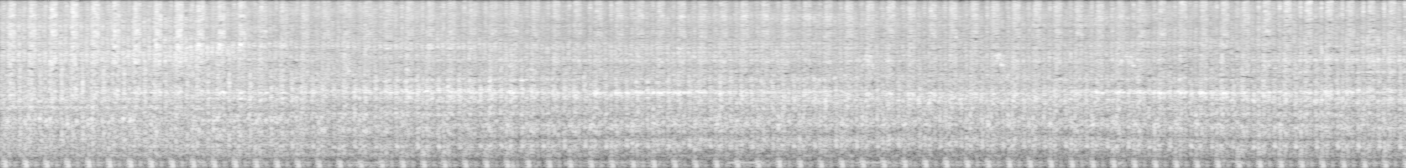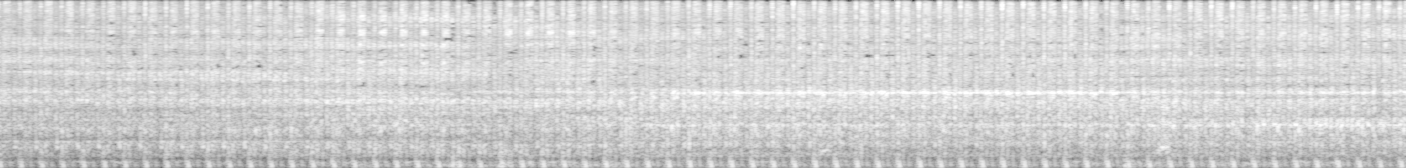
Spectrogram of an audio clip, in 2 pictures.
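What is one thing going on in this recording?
A small engine runs close by with a fast, steady chugging beat.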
